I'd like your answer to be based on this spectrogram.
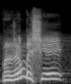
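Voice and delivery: put-on high, sweet old woman; old lady voice. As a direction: greet like a prim granny. Prankster plays the old lady.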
